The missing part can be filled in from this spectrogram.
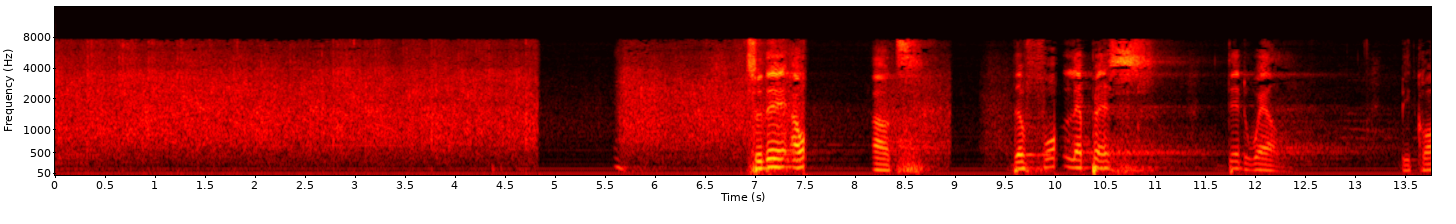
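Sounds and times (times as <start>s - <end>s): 
large crowd clapping: 0.0s - 5.0s, 5.6s - 7.6s, 8.2s - 9.6s
speech: 7.0s - 7.6s, 8.2s - 8.8s, 9.6s - 11.0s, 11.7s - 12.4s, 13.5s - 13.7s.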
